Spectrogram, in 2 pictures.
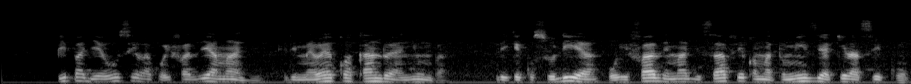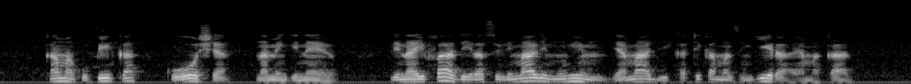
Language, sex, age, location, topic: Swahili, male, 18-24, Dar es Salaam, government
